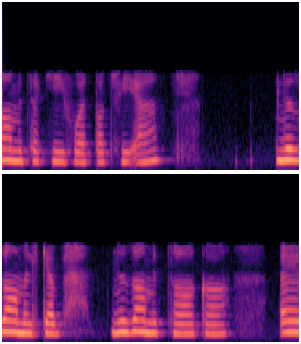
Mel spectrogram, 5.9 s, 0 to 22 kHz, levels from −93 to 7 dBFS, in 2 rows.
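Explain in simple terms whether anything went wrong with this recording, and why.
Nothing went wrong with this audio, because there is no fault to be heard anywhere in it.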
